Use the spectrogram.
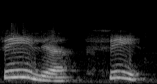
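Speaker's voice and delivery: normal talking voice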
